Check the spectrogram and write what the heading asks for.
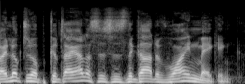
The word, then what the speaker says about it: Dionysus: Dionysus. At least you pronounce it right. Yeah, I didn't pronounce it right. Dionysus.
